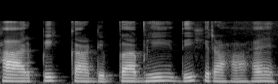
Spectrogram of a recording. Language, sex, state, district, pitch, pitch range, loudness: Hindi, male, Uttar Pradesh, Lucknow, 150 Hz, 145-165 Hz, -21 LUFS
